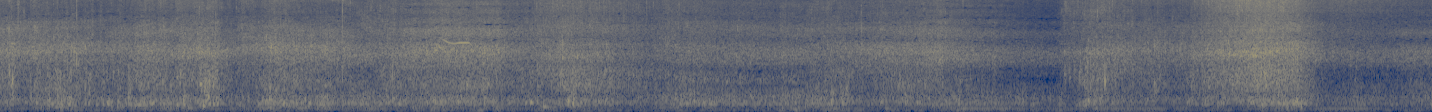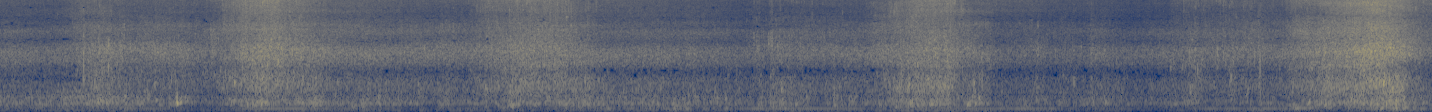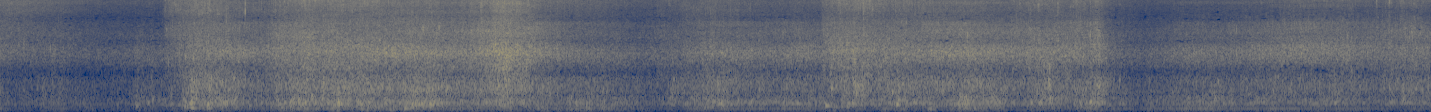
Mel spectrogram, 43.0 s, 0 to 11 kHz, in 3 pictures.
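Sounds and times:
small waves breaking on beach: 0:00.0 - 0:42.9.

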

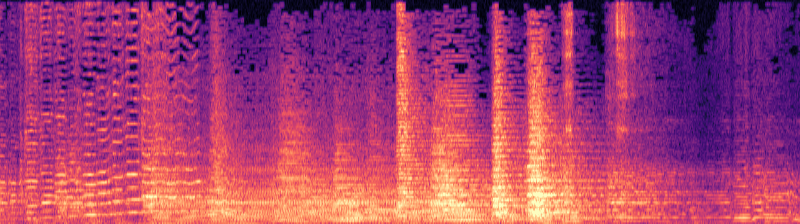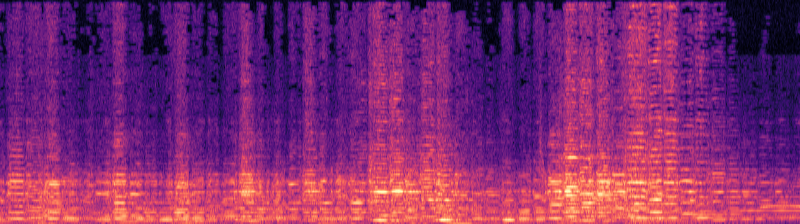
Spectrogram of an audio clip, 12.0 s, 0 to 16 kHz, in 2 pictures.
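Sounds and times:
viola with orchestral strings: 0:00.0 - 0:12.0.

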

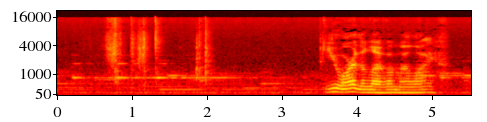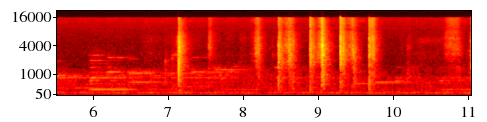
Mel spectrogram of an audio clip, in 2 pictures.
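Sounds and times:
card taps and flicks: 0:00.8 - 0:02.1, 0:08.2 - 0:09.8.

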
